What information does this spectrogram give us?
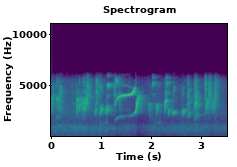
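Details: Moulting European goldfinch in Romania, evening of 22 May 2014, delivering quick high twitters broken by a long rising-then-falling whistled slur, followed by more tinkling chirps against constant hiss.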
